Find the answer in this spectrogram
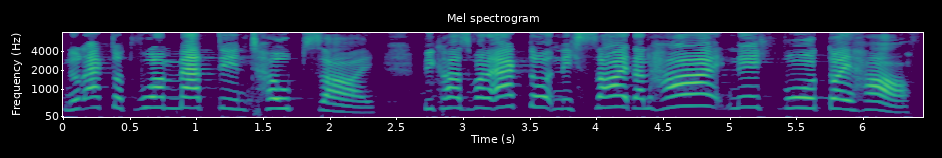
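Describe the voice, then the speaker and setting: A woman's voice: very high voice, lively intonation, a little slow, bright, forceful tone. A woman preaching a sermon with emphasis, her speech mixing Dutch, German and English words.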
